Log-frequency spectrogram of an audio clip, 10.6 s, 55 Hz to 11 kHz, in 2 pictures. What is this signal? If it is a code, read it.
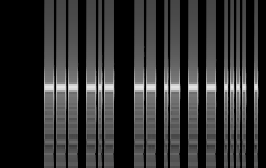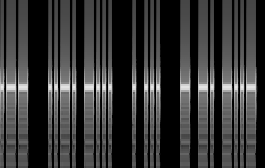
Morse code, heard as a keyed tone, about 20 wpm, 700 Hz. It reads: OK MATTHEW FB ES TNX
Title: Practice QSO - Exchange 2 - Info - 20wpm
